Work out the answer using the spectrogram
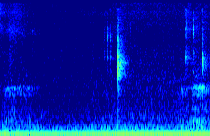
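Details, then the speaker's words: Civivi Riffle folding knife, stainless liner lock, about two months of carry, held right by the mic: one sharp click as the liner lock disengages; slight lock stick in the first bit, doesn't really affect it, lockup otherwise good. "I don't know if you can hear it, but yeah, slight bit of lock stick. Doesn't really affect it."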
